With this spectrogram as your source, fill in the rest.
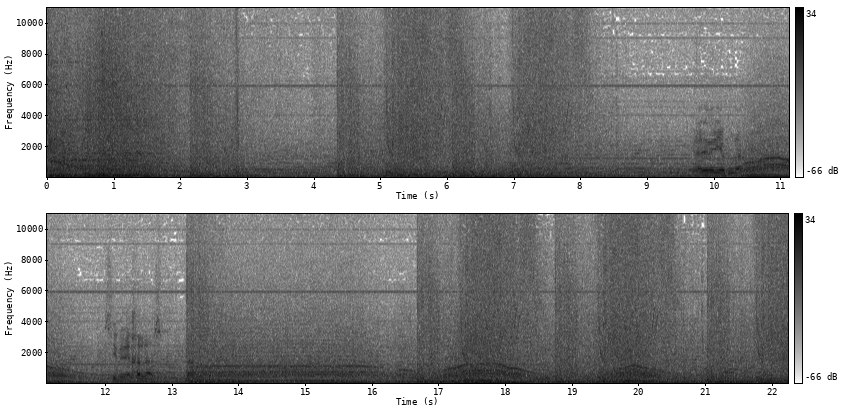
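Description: Energy guns fire in rapid zapping bursts.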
